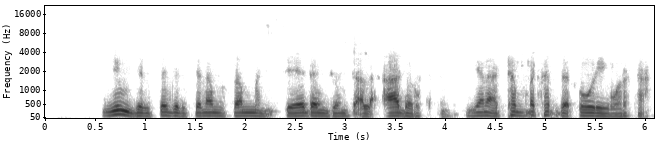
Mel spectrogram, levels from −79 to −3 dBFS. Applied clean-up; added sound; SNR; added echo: neural mask model Resemble Enhance denoiser.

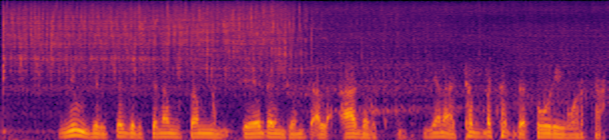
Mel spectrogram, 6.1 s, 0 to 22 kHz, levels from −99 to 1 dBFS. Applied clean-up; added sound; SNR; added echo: none; Fill (with liquid) / Sink (filling or washing); 12 dB; none.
